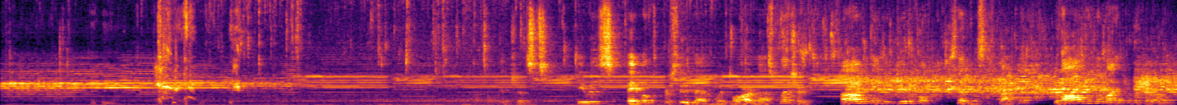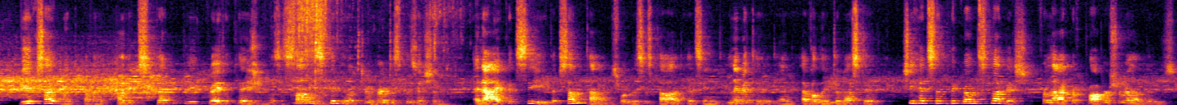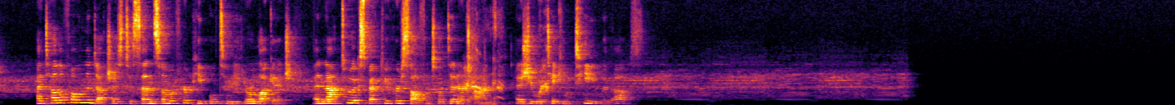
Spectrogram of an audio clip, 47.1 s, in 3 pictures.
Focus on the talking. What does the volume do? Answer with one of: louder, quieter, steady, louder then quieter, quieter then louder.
steady.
